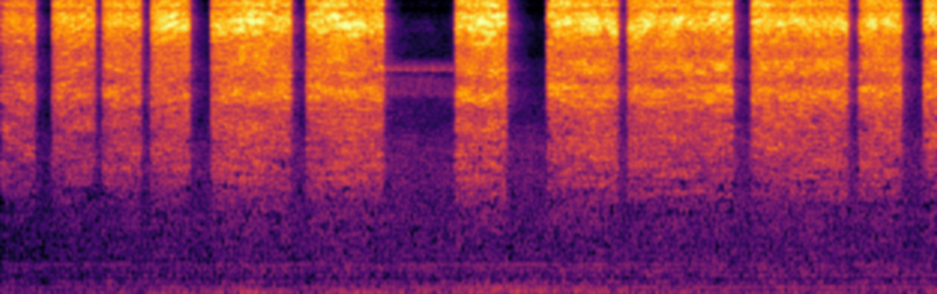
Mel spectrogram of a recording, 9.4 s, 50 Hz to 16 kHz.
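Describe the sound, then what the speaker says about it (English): Aerosol protective coating sprayed around welded fender edges on a Chevrolet C10 truck, heard as a series of close, loud hissing bursts of varying length separated by brief pauses. "So we're just going to be spraying it around the edges where we welded."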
